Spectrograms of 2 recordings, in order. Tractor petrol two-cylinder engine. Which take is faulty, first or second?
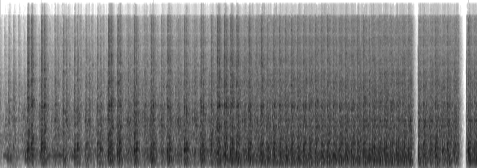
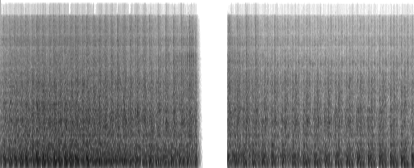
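first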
